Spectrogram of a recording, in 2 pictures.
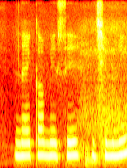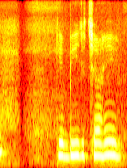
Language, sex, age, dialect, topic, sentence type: Maithili, female, 31-35, Bajjika, agriculture, question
